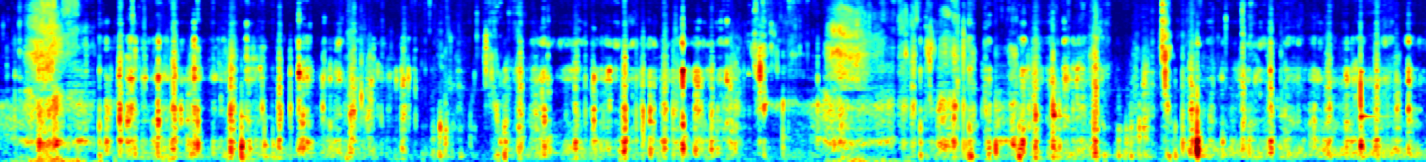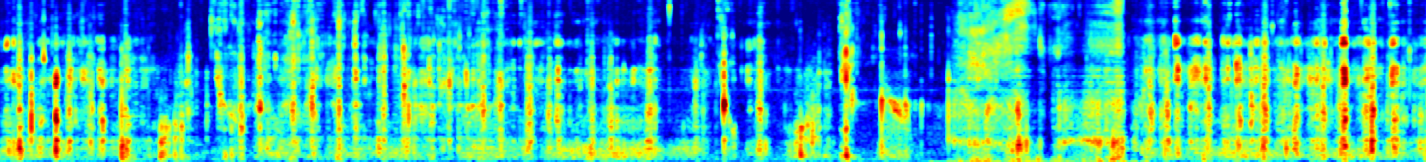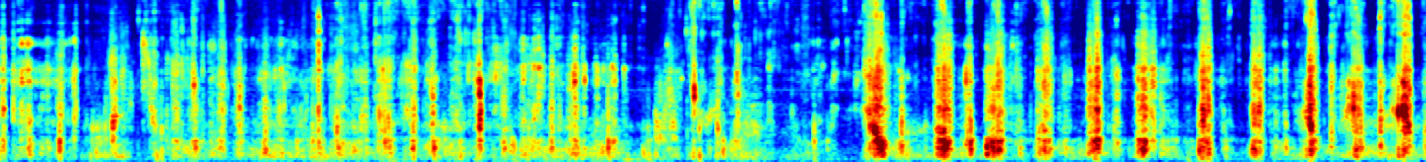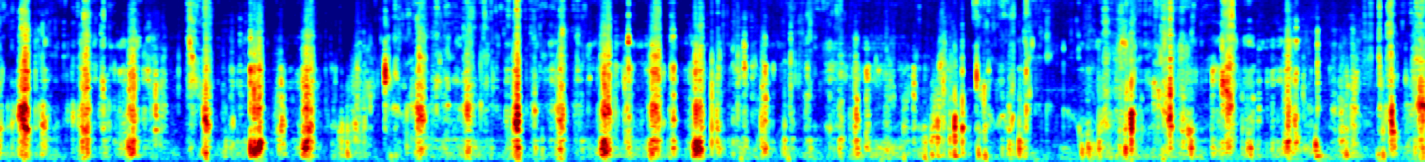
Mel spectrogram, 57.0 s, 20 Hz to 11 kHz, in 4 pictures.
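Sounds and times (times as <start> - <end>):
wet chewing and smacking: 0.0 - 57.0.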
